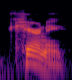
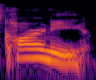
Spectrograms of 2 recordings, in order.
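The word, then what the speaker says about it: Kearney: Kney, right? No, it's Carney. Like carnival. Carney. I'm like, no, it's Carney.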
